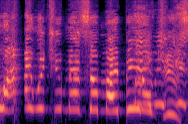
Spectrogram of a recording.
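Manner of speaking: voice shooting up very high in pitch. Retelling a question put to Tim Burton, imitating own very high voice. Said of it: "And my voice went very high".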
